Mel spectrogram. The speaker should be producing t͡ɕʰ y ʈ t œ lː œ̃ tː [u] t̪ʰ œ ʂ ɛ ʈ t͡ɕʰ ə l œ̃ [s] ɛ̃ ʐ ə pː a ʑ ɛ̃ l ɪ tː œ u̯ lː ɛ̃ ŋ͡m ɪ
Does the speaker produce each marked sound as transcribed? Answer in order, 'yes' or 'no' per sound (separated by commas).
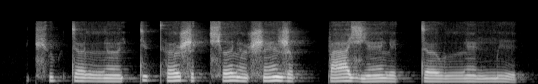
no, no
